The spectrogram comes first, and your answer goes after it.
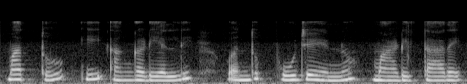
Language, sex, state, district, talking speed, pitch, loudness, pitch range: Kannada, female, Karnataka, Bangalore, 75 wpm, 205 Hz, -14 LUFS, 190-230 Hz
